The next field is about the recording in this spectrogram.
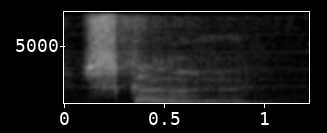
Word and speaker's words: Scone: And so when we come out, I say, that's known as the Stone of Scone, or some pronounce it Scoon.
